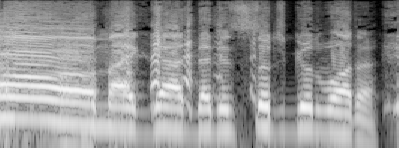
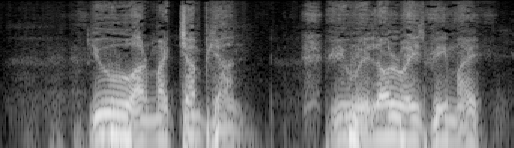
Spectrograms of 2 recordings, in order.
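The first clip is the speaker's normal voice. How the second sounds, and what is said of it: Crazy character voice, regal African-style accent. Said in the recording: “why not just give him a crazy voice? ... let him be T'Challa.”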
